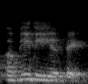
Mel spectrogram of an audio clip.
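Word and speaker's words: abhidhīyate: Okay, so this word becomes abhidiyate when you break it. When you join it, that S symbol comes, the A vanishes, and you don't pronounce it at all. Okay, so tattva bodha abhidiyate.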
